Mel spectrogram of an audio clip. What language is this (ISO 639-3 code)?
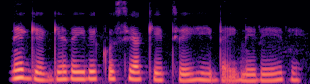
kik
